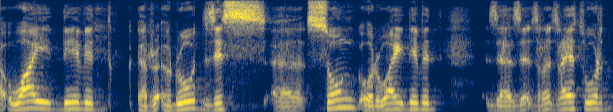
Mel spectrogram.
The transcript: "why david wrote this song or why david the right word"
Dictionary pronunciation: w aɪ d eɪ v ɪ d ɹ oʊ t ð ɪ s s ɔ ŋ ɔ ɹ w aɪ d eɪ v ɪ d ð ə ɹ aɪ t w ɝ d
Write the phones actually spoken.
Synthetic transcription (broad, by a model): w aɪ d eɪ v ɪ d ɹ oʊ t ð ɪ s s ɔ ŋ ɔ ɹ w aɪ d eɪ v ɪ d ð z ɹ aɪ t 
